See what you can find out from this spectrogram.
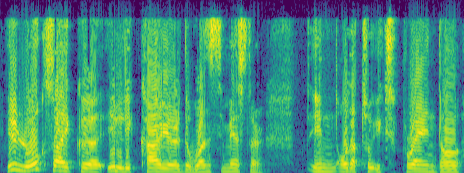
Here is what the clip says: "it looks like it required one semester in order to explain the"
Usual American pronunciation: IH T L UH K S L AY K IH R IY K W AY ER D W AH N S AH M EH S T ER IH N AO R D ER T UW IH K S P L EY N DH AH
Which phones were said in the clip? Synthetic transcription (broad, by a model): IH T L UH K S L AY K IH L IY K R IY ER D W AH N S AH M EH S T ER IH N AO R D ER T UW IH K S P L EY N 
